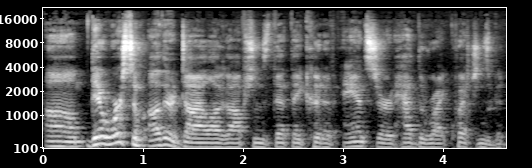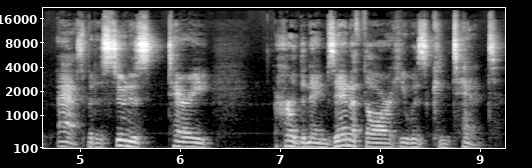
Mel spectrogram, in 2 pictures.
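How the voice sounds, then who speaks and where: A man's voice: mid-range voice, moderate pace. A man giving a casual recap of a tabletop game session as game master, explaining events step by step in an echoey room.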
